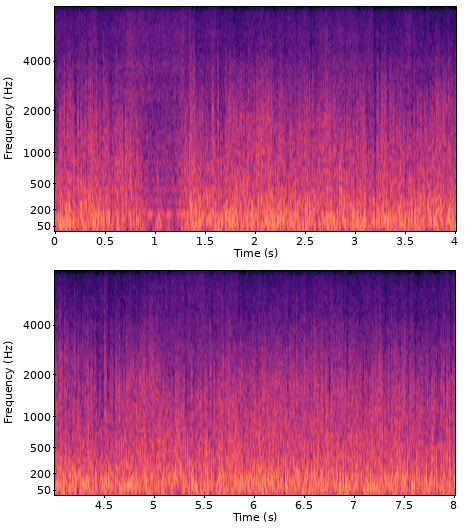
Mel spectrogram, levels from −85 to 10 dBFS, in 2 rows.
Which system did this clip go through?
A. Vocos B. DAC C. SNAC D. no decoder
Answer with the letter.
D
